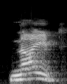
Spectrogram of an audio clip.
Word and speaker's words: knight: नाइट, नाइट में के silent है, और ये इस नाइट का मतलब होता है योद्धा।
